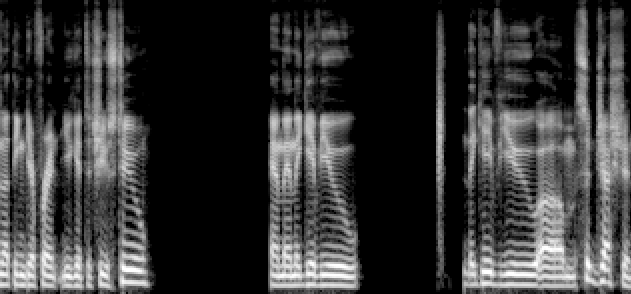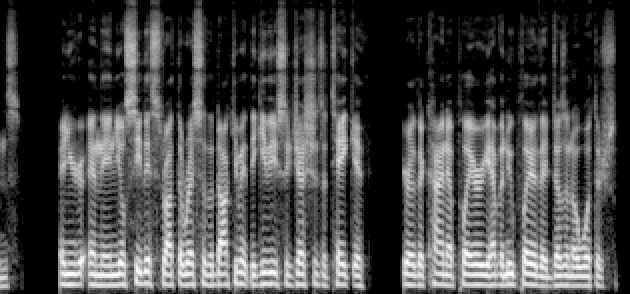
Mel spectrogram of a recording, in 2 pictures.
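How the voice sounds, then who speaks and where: A man's voice: mid-range voice, fast talker, no echo, clean studio sound. Casual man hosting a game livestream. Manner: enthusiastic, casual slang, reads chat aloud. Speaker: livestream host.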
